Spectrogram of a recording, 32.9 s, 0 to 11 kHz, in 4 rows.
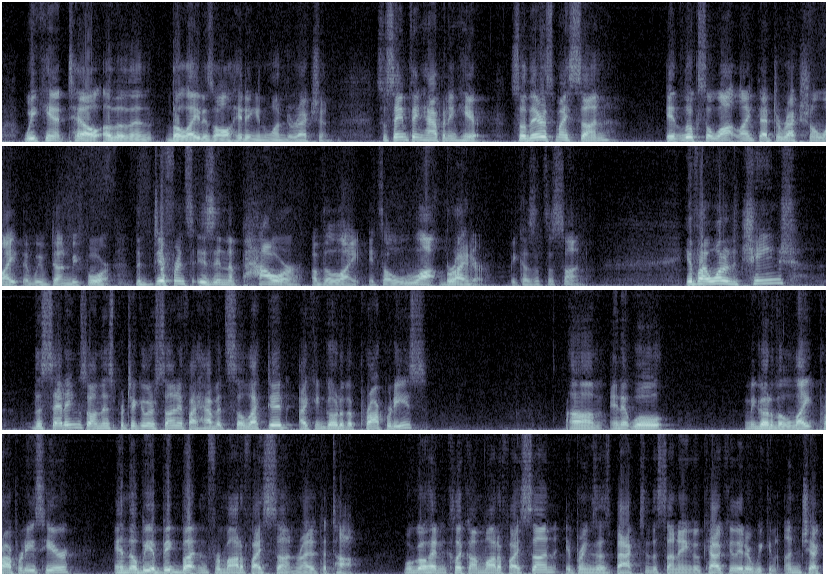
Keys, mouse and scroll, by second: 5.0-10.1 drag, 20.2-22.1 drag, 24.5 click, 25.1-32.9 drag.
